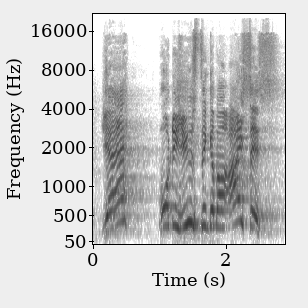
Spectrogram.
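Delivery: high, loud mock challenge; the man's question. The man in McDonald's baiting them, high loud mockery. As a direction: fire the question in a mocking voice. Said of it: "he followed up with this question".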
